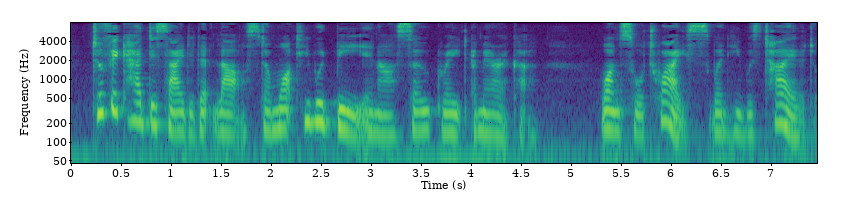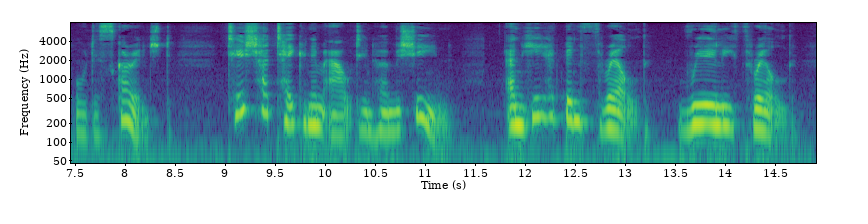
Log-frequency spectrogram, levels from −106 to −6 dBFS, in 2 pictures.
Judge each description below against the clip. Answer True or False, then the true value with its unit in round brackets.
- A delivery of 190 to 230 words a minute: False (155 wpm)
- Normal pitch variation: False (6.0 semitones)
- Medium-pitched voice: True (165 Hz)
